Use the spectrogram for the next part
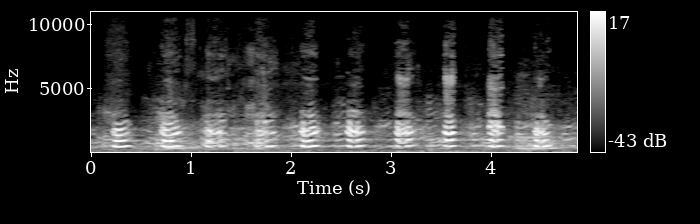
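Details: Sea lion barking in San Francisco: a steady series of hoarse, harmonic honks, roughly two per second, each bending up then down, with little else audible.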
